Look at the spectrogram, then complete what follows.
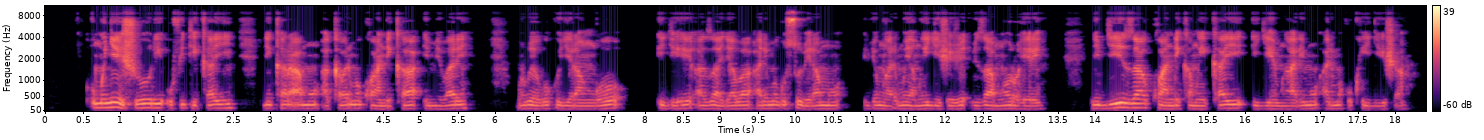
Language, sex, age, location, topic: Kinyarwanda, female, 18-24, Kigali, education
